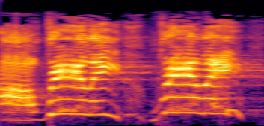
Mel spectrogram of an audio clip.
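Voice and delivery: high, loud mock outrage; exasperated shout. Owner yelling at his crashed computer, high exasperated shout. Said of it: "You'd be like".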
